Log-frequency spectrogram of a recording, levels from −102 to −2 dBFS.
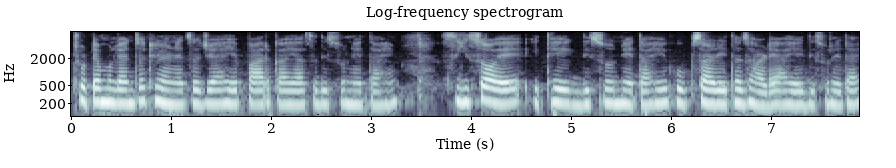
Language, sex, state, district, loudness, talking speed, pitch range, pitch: Marathi, female, Maharashtra, Washim, -16 LUFS, 200 wpm, 195-215 Hz, 205 Hz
